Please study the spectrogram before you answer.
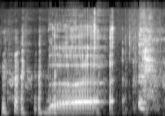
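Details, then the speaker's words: Short throaty sounds into a long, loud, voiced belch, then brief vocal noises, from a man deliberately burping in a car with friends, laughing and saying he may puke: burping. "[Laughter] [ __ ] I'm trying to burp but you guys are making me laugh I think I'm going to puke I'm about to puke too"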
